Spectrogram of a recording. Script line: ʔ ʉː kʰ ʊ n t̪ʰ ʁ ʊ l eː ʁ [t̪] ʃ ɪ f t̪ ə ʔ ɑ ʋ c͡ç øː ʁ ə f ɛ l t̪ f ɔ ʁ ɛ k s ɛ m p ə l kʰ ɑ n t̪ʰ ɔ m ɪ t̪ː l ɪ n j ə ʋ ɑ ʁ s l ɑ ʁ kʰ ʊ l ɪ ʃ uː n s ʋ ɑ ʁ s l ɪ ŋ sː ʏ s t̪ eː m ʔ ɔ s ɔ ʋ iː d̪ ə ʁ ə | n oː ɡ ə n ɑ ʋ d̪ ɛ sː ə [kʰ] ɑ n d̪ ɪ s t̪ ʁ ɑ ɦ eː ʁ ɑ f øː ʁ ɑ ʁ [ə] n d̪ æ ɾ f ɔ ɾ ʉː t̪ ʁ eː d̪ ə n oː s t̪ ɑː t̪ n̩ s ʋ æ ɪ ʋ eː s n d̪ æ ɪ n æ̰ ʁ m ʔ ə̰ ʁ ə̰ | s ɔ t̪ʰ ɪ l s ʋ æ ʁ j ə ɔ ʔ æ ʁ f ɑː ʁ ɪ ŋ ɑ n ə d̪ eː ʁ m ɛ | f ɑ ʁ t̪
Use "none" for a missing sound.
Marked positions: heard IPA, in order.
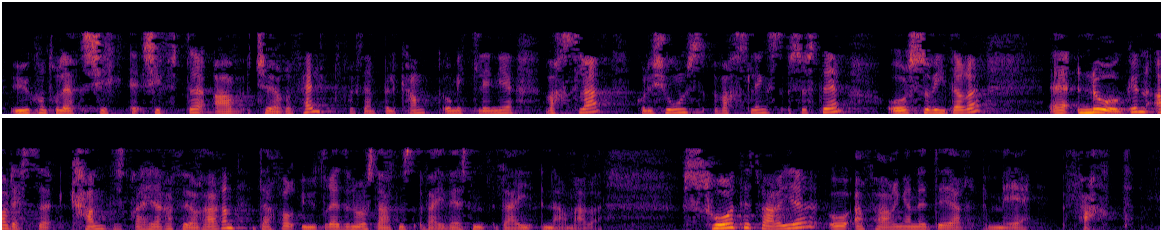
t̪, kʰ, ə

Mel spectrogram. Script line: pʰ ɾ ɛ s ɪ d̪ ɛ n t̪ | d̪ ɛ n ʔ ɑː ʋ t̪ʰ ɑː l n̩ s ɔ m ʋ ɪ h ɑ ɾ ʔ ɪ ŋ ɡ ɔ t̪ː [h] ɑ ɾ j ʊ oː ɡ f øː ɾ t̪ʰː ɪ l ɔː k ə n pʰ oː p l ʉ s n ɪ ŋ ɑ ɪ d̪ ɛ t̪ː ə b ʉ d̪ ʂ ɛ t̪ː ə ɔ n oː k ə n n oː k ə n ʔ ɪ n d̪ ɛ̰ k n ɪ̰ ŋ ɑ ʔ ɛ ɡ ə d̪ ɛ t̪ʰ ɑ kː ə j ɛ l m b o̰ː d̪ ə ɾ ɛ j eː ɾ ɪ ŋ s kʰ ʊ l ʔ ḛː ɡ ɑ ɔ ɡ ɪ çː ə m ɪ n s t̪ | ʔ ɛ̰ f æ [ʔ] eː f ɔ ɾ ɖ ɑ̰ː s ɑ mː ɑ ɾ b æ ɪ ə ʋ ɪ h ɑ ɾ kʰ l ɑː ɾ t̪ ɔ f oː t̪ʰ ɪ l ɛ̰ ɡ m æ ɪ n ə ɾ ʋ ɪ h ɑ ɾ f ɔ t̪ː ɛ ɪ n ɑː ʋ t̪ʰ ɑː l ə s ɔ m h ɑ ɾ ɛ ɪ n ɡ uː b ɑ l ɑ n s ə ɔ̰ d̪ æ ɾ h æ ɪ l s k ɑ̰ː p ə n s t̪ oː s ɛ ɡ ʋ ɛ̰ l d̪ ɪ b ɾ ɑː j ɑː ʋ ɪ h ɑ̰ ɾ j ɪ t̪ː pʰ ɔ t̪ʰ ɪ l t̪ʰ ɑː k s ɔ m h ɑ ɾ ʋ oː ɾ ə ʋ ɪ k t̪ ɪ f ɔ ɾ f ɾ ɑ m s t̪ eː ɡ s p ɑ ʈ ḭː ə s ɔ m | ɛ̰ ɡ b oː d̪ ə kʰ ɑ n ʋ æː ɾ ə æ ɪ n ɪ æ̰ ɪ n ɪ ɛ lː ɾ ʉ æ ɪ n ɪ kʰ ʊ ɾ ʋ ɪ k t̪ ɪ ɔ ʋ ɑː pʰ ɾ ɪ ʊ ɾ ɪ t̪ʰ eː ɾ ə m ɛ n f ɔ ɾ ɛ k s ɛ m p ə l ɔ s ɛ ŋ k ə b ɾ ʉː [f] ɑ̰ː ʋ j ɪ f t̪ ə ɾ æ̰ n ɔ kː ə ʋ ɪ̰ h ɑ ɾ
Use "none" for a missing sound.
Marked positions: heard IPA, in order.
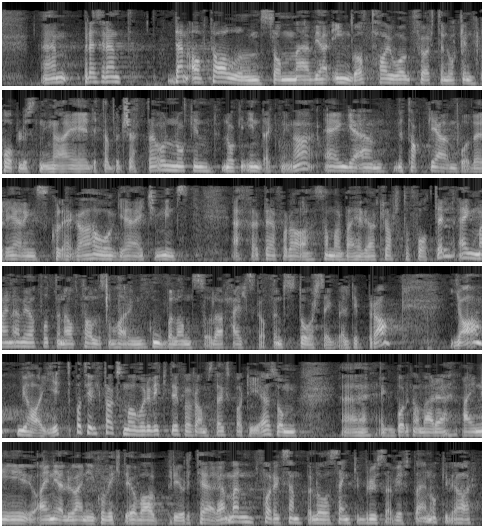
h, p, s

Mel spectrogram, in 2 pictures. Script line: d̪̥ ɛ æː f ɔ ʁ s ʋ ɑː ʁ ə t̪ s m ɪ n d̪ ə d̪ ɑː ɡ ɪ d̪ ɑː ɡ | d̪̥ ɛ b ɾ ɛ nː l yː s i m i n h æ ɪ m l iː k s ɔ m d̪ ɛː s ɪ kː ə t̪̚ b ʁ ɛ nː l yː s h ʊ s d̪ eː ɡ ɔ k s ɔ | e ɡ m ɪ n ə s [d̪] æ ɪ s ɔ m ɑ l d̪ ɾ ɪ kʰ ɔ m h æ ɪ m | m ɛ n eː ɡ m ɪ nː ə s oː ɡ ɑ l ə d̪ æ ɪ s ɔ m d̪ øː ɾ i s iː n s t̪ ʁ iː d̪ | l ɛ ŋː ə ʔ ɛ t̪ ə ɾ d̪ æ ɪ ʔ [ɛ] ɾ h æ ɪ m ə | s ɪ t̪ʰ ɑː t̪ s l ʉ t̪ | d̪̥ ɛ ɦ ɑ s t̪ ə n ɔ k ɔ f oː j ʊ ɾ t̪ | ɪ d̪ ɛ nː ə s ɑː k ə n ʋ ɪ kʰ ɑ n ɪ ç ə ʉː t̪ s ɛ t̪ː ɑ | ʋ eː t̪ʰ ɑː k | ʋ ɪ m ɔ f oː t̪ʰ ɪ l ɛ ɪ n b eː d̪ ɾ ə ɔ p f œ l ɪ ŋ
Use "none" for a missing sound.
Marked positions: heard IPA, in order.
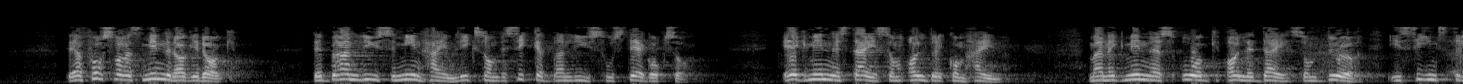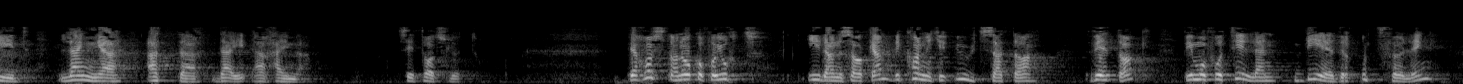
d̪, æ

